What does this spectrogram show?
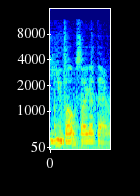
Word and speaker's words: Uebo: that thing that looks pretty sick uh it's pronounced yubo so I got that right it has Play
